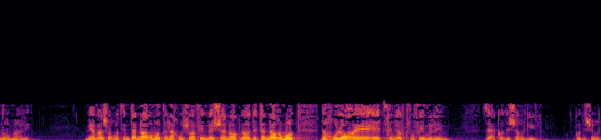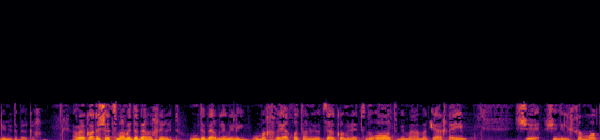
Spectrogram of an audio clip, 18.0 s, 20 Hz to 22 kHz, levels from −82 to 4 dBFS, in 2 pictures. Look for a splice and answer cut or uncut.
cut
